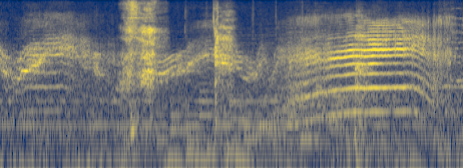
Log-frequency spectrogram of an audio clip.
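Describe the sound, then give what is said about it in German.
Two tomcats fighting and yowling: continuous loud, wavering cries that swell and waver in pitch, broken by a couple of sharp, noisy bursts. “Zwei Kater können dich erschrecken”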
